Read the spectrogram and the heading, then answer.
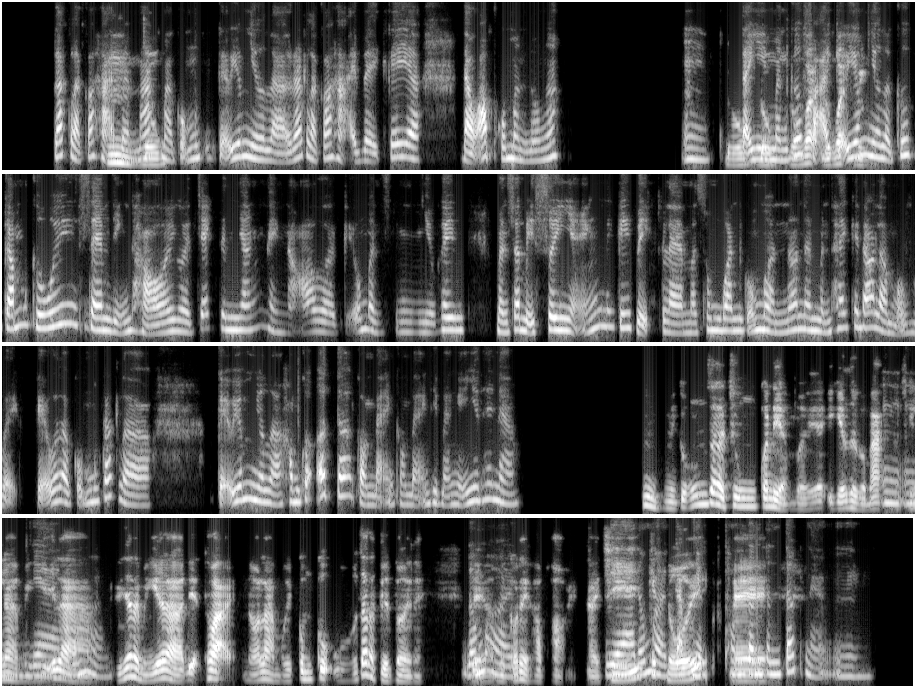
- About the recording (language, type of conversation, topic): Vietnamese, unstructured, Bạn nghĩ sao về việc dùng điện thoại quá nhiều mỗi ngày?
- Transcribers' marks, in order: tapping; other background noise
